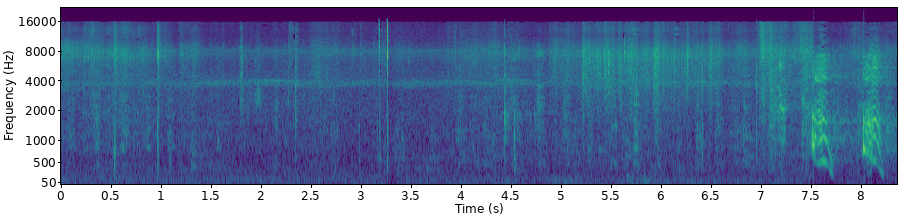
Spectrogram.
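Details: An American Foxhound gives two loud, harsh barks that drop in pitch, baying at a squirrel it has treed in Perryville Town Park, Maryland.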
